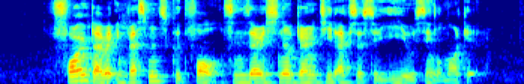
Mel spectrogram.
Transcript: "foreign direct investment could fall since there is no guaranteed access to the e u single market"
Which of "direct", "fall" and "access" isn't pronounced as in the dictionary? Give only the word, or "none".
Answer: none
